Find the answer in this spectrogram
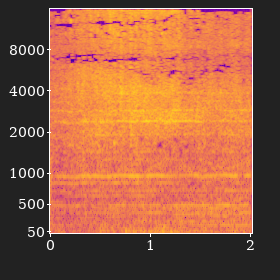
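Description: Steady engine noise of a nearby motor vehicle running, with a faint constant whine over a low rumble.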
